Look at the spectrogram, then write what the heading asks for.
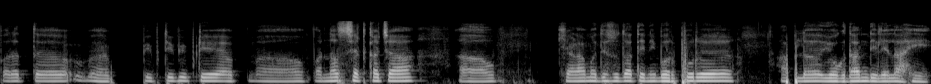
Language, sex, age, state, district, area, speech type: Marathi, male, 30-45, Maharashtra, Kolhapur, urban, spontaneous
